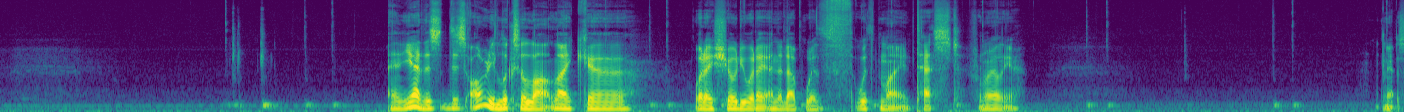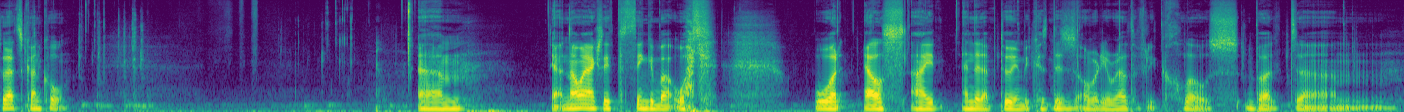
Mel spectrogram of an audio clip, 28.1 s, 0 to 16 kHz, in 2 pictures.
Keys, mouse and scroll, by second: 3.1-3.6 middle drag, 4.2 middle click, 5.0 middle click, 5.3-5.9 middle drag, 6.5 middle drag, 10.5-10.9 middle drag, 11.9-12.8 middle drag, 13.0-14.9 middle drag, 14.3 space, 15.1-17.3 ctrl+middle drag, 17.4 click, 20.2 scroll down 1, 20.7 middle click, 21.2 scroll down 1, 21.5-22.1 scroll up 4, 22.5 scroll down 2, 23.7-24.9 drag, 24.5-25.0 scroll down 2, 24.7 ctrl+middle click, 25.0 scroll up 2, 25.8 ctrl+click, 26.7 ctrl+click.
